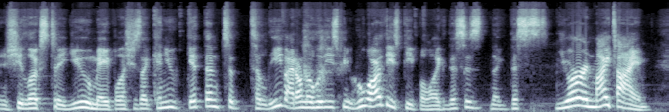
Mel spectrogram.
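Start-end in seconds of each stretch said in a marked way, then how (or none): 1.5-6.5 flustered, agitated, pitched up, pleading, growing more upset. Voicing a woman asking someone to make strangers leave: agitated woman's voice. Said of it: "getting more and more agitated".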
